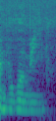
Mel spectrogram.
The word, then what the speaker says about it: brebis: on a souri alors regardez brebis ça se termine par une lettre finale qui ne se prononcent pas melek mais laquelle est ce que c'est le peu non automatiquement c'est pas le donc c'est le s en une brebis donc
